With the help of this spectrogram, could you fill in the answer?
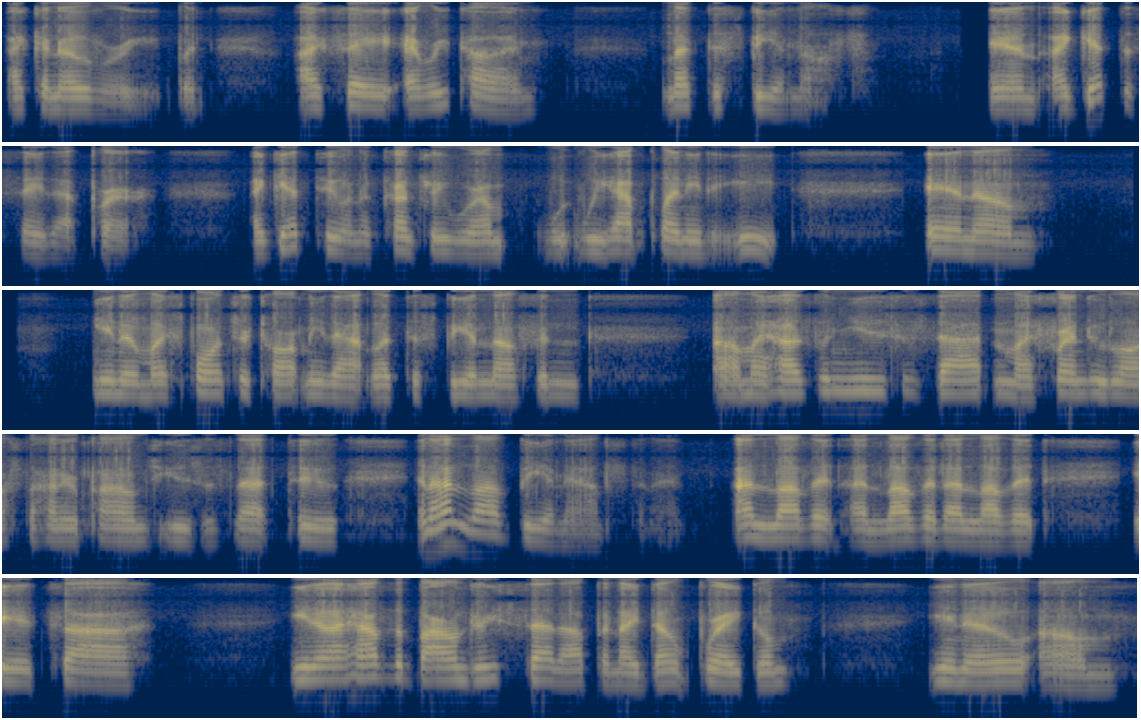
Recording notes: From the 100 Pounders Phone Meeting.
